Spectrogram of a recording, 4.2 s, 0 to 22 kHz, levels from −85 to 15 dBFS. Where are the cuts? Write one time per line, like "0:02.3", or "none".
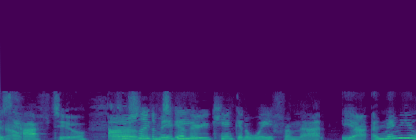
0:01.5
0:03.2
